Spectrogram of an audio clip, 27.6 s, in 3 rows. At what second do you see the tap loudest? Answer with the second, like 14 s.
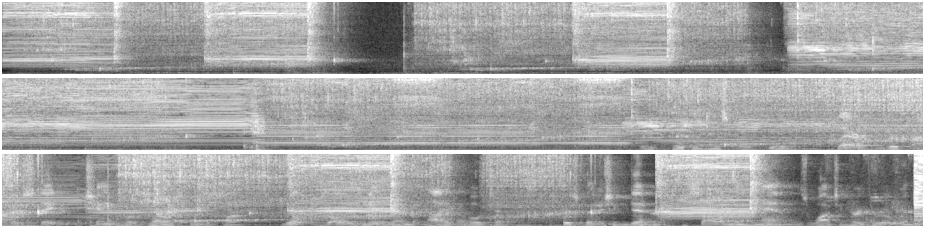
18 s.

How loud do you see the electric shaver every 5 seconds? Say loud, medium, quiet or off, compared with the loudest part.
loud, loud, loud, medium, loud, loud.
